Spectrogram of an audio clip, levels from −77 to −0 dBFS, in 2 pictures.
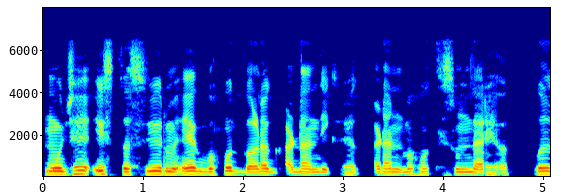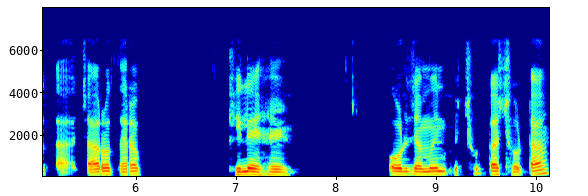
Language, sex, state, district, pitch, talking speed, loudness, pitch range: Hindi, male, Chhattisgarh, Balrampur, 140 Hz, 155 wpm, -19 LUFS, 130-150 Hz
